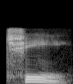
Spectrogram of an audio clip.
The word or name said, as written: qi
